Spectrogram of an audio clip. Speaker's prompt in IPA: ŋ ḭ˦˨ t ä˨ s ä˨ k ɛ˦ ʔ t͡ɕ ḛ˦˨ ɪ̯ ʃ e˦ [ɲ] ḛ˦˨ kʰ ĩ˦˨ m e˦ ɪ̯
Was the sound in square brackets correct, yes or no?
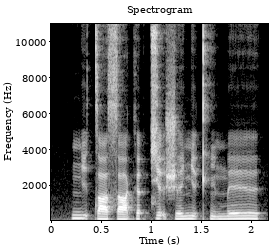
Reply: yes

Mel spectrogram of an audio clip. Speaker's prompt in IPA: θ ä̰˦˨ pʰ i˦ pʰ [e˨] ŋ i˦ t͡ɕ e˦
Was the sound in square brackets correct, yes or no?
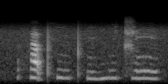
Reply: no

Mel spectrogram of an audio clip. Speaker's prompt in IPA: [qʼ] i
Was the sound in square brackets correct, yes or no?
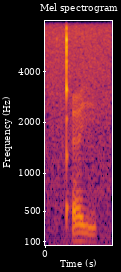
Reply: yes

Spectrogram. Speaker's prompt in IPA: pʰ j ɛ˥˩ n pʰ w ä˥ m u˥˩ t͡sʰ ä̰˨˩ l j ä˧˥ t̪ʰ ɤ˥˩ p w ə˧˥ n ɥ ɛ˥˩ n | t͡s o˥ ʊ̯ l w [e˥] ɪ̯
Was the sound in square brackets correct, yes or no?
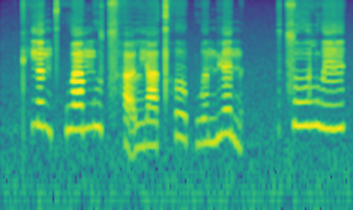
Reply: yes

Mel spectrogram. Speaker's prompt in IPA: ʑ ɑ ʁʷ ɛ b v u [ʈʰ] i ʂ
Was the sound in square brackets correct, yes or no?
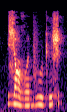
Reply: yes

